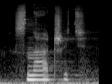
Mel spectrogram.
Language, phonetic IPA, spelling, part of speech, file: Belarusian, [ˈznat͡ʂɨt͡sʲ], значыць, verb, Be-значыць.ogg
- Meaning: 1. to mean, to signify 2. to mean, to be of importance, to matter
